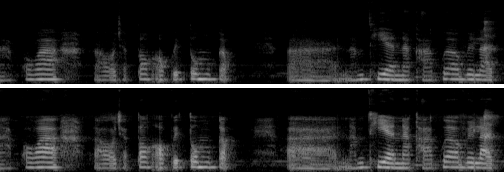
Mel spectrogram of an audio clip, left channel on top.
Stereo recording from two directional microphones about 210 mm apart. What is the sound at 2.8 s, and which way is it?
A woman's voice, 10° left (ahead or behind).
